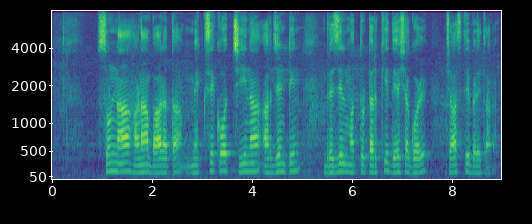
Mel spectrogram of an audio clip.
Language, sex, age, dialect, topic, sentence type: Kannada, male, 18-24, Northeastern, agriculture, statement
